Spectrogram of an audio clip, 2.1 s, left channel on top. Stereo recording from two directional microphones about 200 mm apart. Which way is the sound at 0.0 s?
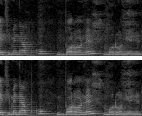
25° right (ahead or behind).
